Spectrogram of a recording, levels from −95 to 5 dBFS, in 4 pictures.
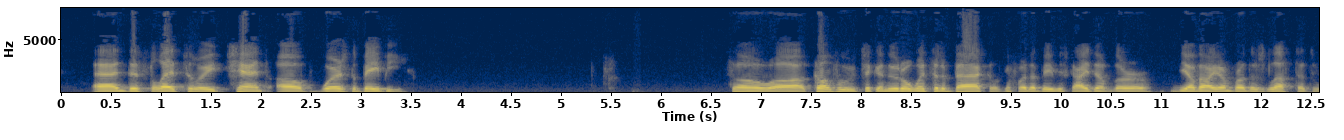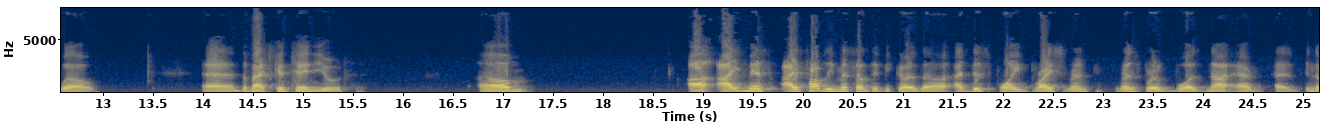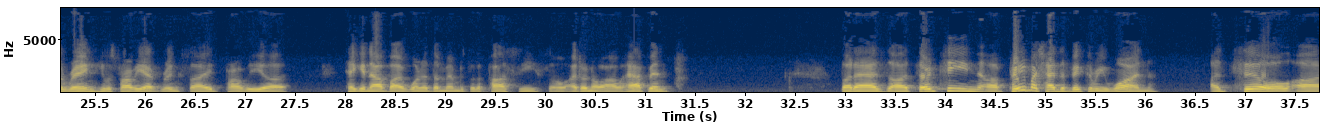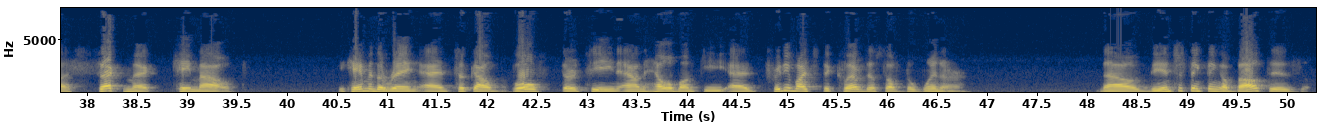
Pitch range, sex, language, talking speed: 125-155 Hz, male, English, 150 wpm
